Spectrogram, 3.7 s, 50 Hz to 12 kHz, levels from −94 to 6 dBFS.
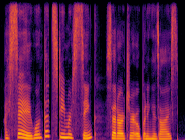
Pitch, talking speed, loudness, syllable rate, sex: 250 Hz, 180 wpm, -19 LUFS, 4.8 syllables/s, female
